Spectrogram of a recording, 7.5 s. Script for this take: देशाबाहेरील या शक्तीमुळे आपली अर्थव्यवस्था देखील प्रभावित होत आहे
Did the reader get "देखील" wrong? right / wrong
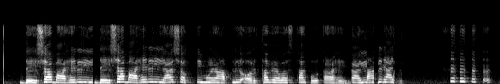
wrong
